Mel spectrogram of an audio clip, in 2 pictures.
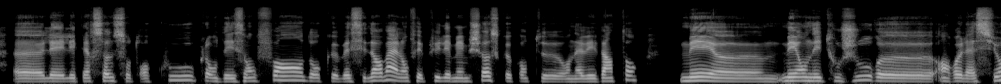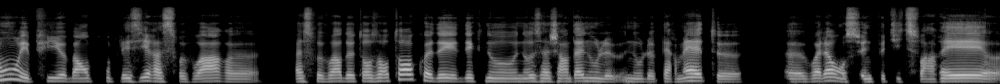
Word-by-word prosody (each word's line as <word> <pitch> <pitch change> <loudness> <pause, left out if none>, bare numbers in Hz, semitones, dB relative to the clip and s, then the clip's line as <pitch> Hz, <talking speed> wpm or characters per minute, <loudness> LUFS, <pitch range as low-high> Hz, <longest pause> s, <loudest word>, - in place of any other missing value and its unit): heu, 140 0 +1
les 145 0 +2
les 145 0 -2
personnes 165 +3 +1
sont 150 -2 +1
en 140 - -6
couple, 195 - -8
ont 150 -1 -2
des 140 +2 -1
enfants, 195 +5 +1
donc, 155 -2 -7
heu, 145 - -3
beh, 145 +1 -2
c'est 150 - +1
normal. 175 +1 +3
On 155 - -4
fait 155 - -3
plus 165 +4 -5
les 155 0 0
mêmes 145 0 -2
choses 190 +5 +3
que - - -7
quand, 145 -1 -10
heu, 135 -2 -4
on 135 +1 -6
avait 135 +1 -1
20 150 +3 -1
ans. 200 -1 -3 0.4
Mais, 170 +1 +5
heu, 140 -2 0 0.2
mais 170 +1 +5
on 170 0 +1
est 165 -1 +2
toujours, 175 +3 -1
heu, 145 -3 +1
en - - -1
relation 155 - +3
et 160 - +3
puis, 150 +2 -4
heu, 150 - 0
bah, 140 0 -1
on 140 - -2
prend 145 +2 -15
plaisir 145 +4 -2
à 140 - +1
se - - +3
revoir, 135 +3 -1
heu, 125 - -6 0.4
à 140 - 0
se - - -1
revoir 145 +1 -1
de 145 0 -1
temps 145 +1 -3
en 155 0 -1
temps 230 +7 +3
quoi, 165 - -1
dès 150 -1 +3
dès 150 +1 0
que - - -22
nos 140 -1 -4
nos 145 +1 -3
agendas 145 +1 +1
nous 145 -1 -4
le 135 -1 -3
nous 135 -1 -6
le 130 -1 -5
permettent, 150 +6 +1
heu 125 -1 -4 0.5
heu, 130 -1 -2
voilà, 145 +6 +1
on 135 - -2
se - - +5
fait - - -1
une 130 - -5
petite 130 0 -8
soirée, 145 +3 +5
heu - - -3
145 Hz, 230 wpm, -24 LUFS, 140-160 Hz, 0.5 s, Mais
